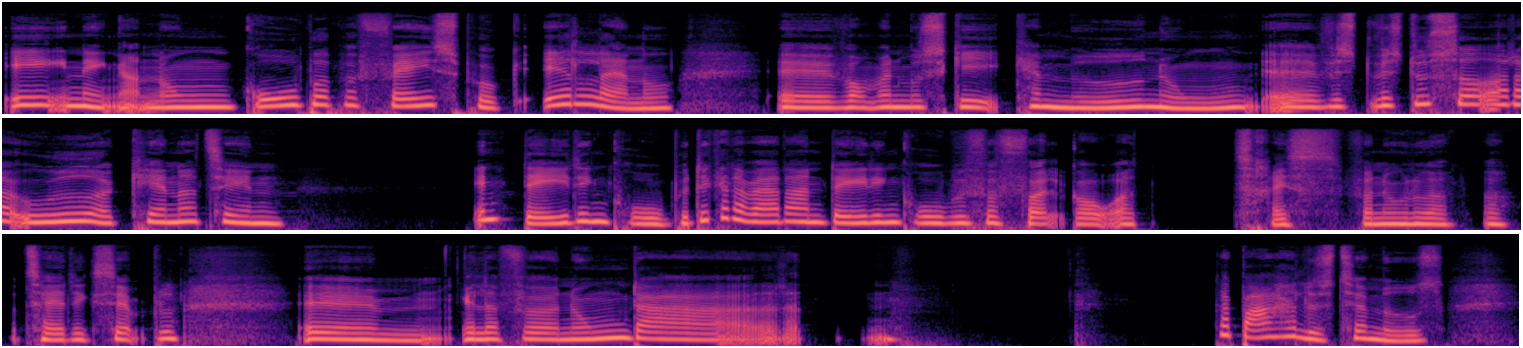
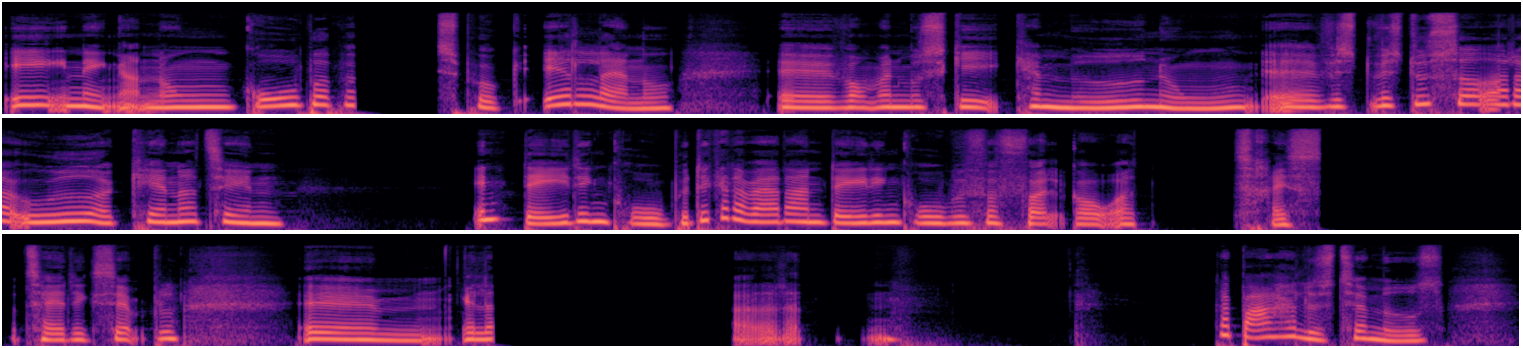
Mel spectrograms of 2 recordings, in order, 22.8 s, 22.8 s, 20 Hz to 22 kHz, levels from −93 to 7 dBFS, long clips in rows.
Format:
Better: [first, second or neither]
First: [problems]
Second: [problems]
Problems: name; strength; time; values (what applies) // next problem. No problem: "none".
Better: first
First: none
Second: audio cutting out; at 2 s, at 14 s for 1 s and at 18 s for 1 s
